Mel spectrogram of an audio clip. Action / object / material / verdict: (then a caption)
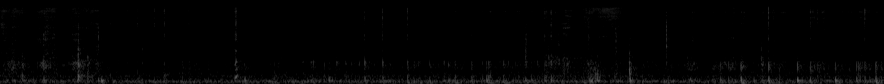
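scrape / graphite pencil on glossy magazine paper over carpet / paper / none. A graphite pencil tip traces over a printed bodybuilder photo and text on the thin pages of an open glossy magazine lying flat on carpet. Steady, quiet scratching strokes carry a soft low rumble, broken by brief bright scrapes as the lead drags across the paper.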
